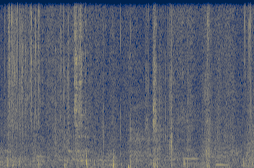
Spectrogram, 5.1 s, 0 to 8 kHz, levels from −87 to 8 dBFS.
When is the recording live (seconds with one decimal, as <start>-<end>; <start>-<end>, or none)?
1.4-4.5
